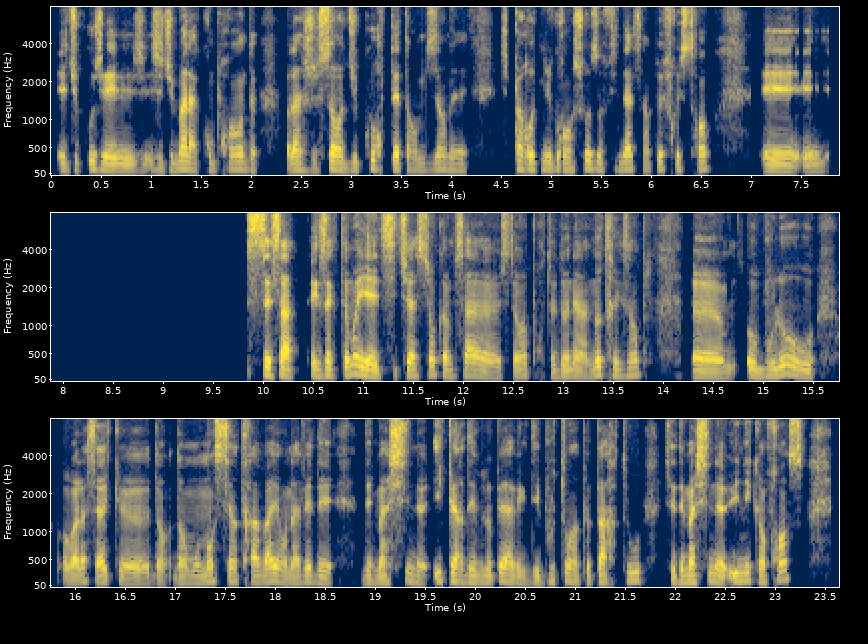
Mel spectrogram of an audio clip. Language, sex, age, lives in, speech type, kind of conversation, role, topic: French, male, 30-34, France, conversation, podcast, guest, Qu’est-ce qui t’a poussé à apprendre quelque chose en autodidacte ?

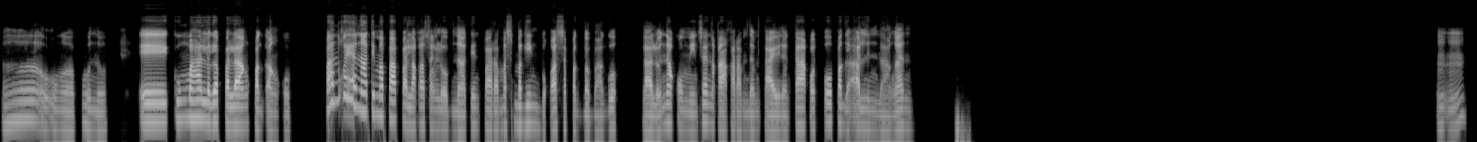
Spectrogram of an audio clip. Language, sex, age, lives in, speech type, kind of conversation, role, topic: Filipino, male, 35-39, Philippines, read, expert-assistant, asker, Paano makakatulong ang mga aral ng ebolusyon at pag-aangkop sa pagharap sa stress araw-araw?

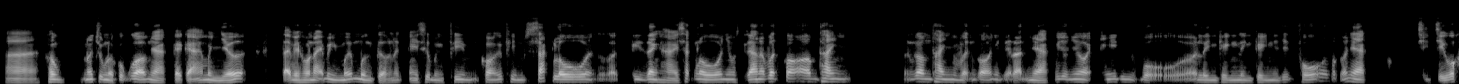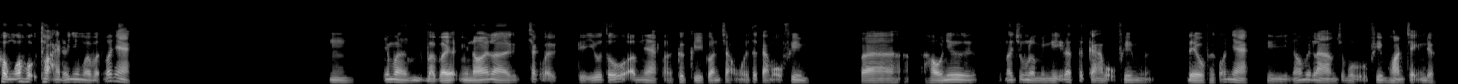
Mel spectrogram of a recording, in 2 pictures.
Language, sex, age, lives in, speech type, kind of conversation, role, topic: Vietnamese, male, 35-39, Vietnam, conversation, podcast, guest, Âm nhạc ảnh hưởng thế nào đến cảm xúc của khán giả khi xem phim?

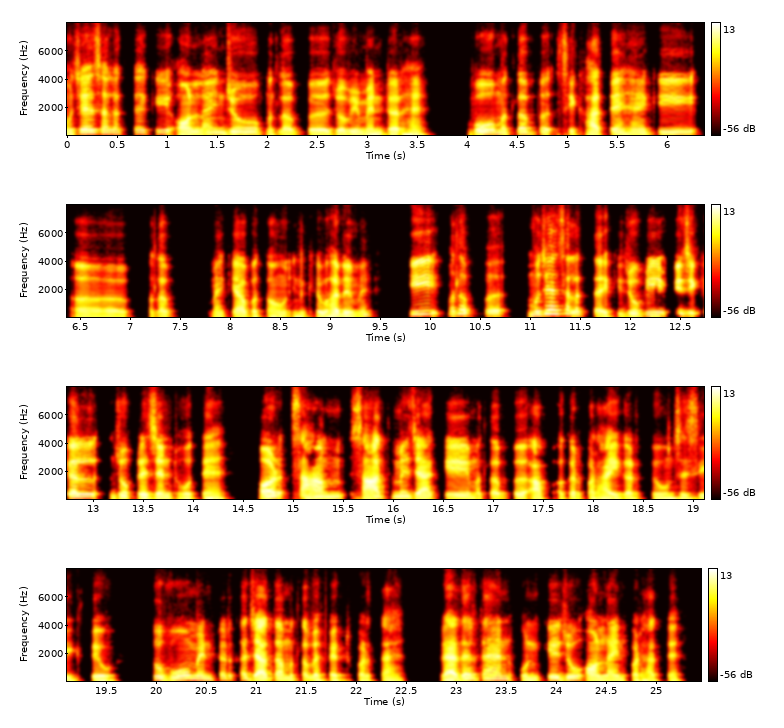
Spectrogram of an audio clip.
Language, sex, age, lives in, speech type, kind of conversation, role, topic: Hindi, male, 25-29, India, conversation, podcast, guest, Tum apne mentor ke saath apne career goals kaise set karte ho?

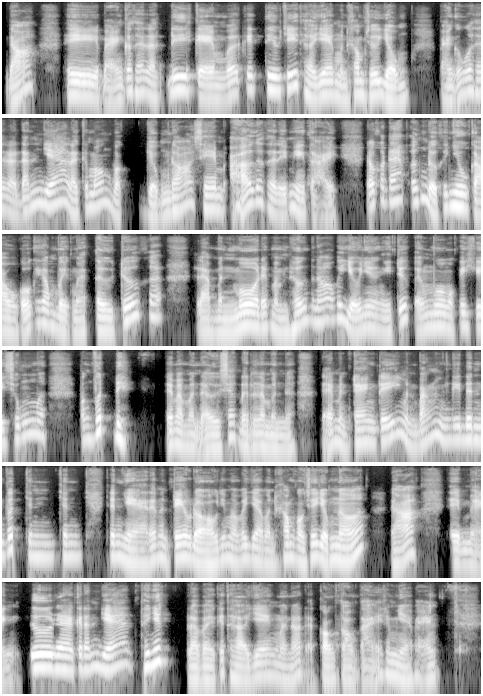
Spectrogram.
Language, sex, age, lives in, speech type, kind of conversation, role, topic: Vietnamese, male, 30-34, Vietnam, conversation, advice, advisor, Làm sao để loại bỏ đồ không cần thiết hiệu quả hơn?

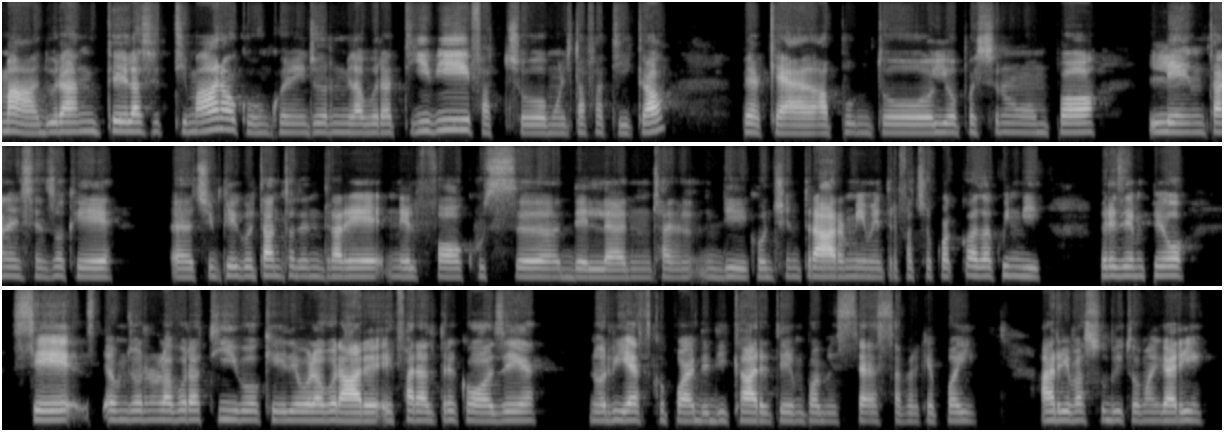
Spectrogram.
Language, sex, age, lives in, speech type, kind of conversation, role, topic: Italian, female, 25-29, Italy, conversation, advice, user, Come posso smettere di sentirmi in colpa quando mi prendo del tempo per riposare?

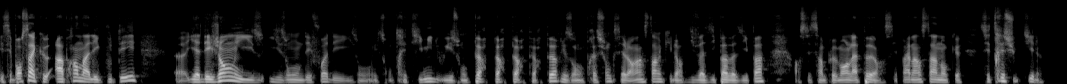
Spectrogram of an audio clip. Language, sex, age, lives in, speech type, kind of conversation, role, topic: French, male, 35-39, France, conversation, podcast, guest, Comment sais-tu quand suivre ton instinct plutôt que ta raison ?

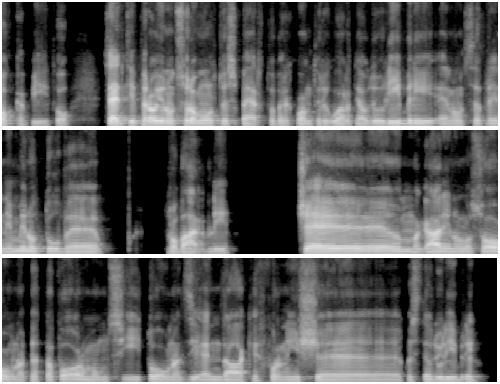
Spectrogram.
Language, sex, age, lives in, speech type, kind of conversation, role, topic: Italian, male, 25-29, Italy, conversation, advice, user, Come posso riuscire a leggere con regolarità?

